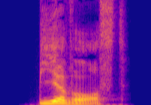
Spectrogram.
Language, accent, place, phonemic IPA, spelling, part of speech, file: German, Germany, Berlin, /ˈbiːɐ̯ˌvʊʁst/, Bierwurst, noun, De-Bierwurst.ogg
- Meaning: A smoked, seasoned Brühwurst-sausage originally from Bavaria in Germany, with a garlicky flavor and dark red color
